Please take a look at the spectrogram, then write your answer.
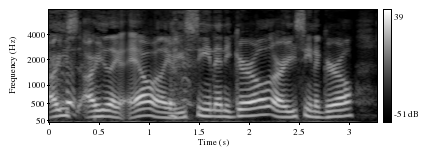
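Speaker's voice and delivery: plain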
